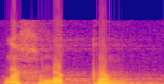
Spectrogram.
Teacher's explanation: القاف مع الكاف ألم نخلقكم، في قراءة الإدغام الكامل نخلقكم، القاف تقلب كافا وماثلة للكاف الأخرى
